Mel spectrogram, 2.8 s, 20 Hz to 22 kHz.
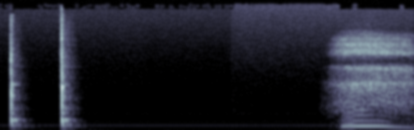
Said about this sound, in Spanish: Estaba a punto de dormir cuando 3 golpecillos secos sonaron en mi puerta.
